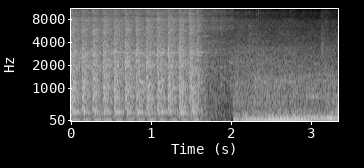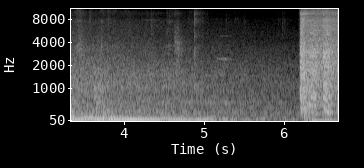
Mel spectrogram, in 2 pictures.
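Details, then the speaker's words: Renault Megane 2 1.5 dCi diesel with power loss and loud noise (turbo suspected, boost hose failed), first start after oil change to fill oil filter, low fuel: starter cranks about four beats a second, then catches and settles into steady run. "j'écoutais la batterie bon premier démarrage des chèques"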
